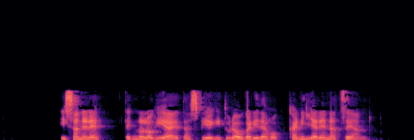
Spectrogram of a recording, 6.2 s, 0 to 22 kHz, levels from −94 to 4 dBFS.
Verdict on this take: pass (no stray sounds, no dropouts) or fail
pass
